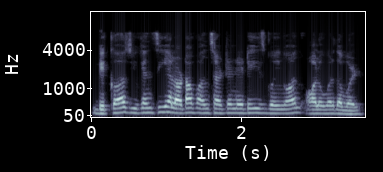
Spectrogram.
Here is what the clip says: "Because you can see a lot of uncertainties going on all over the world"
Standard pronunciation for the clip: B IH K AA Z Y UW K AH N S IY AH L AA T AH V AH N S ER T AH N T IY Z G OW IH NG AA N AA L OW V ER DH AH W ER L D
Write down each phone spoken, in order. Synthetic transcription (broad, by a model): B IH K AA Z Y UW K AH N S IY AH L AA T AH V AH N S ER T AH N T IY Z G OW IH NG AA N AA L OW V ER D AH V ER L D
